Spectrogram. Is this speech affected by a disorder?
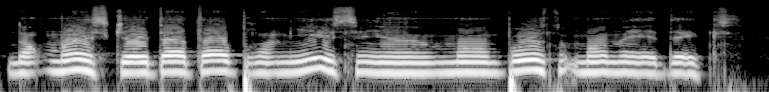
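Yes: amyotrophic lateral sclerosis.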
